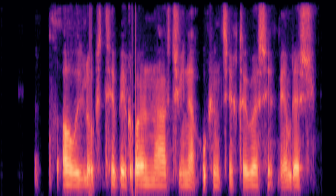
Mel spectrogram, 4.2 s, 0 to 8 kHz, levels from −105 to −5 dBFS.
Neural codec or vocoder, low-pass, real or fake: codec, 24 kHz, 0.9 kbps, WavTokenizer, medium speech release version 2; 7.2 kHz; fake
